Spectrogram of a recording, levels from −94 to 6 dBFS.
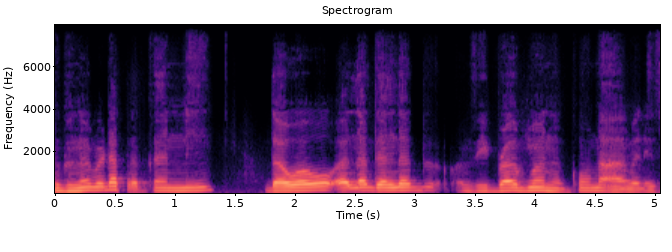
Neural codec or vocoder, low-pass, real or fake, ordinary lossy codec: codec, 16 kHz, 0.5 kbps, X-Codec, HuBERT features, trained on balanced general audio; none; fake; none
